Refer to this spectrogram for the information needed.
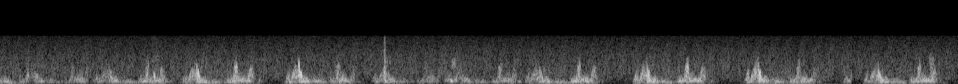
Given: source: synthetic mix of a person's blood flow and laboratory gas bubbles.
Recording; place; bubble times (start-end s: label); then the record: Doppler ultrasound of blood flow; precordium
1.51-1.58 s: bubbles
3.81-3.90 s: bubbles
4.44-4.58 s: bubbles
9.27-9.36 s: bubbles
From the record:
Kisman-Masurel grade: 122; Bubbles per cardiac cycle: 1 to 2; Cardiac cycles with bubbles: 10 to 50%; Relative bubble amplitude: moderate (0.250 to 0.450); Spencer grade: 2 (many but less than half of the cardiac periods contain bubble signals, singularly or in groups); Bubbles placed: only in the low amplitude regions of the cardiac cycle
